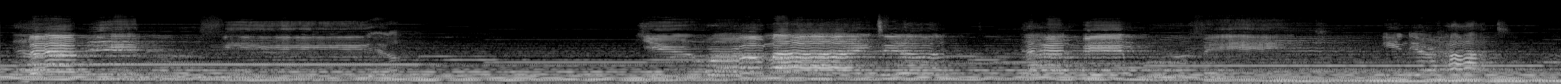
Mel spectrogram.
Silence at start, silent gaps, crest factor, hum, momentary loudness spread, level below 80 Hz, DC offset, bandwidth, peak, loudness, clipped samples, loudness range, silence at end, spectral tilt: 0 s; none; 20 dB; none; 10 LU; -40 dBFS; under 0.1%; 10.5 kHz; -2 dBFS; -21 LUFS; under 0.1%; 6 LU; 0 s; -5.5 dB/octave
